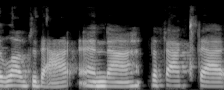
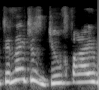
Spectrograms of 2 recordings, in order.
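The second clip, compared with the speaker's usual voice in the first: high, disbelieving squeak; can't believe it's five more; incredulous; 9 semitones higher than usual. Retold or imitated. Disbelief at extra miles.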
